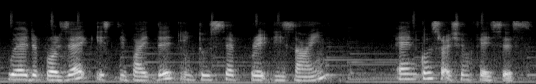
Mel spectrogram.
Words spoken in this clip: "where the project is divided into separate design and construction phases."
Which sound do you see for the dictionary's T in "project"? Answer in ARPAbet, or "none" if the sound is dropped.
T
